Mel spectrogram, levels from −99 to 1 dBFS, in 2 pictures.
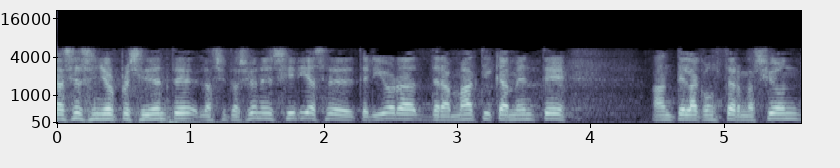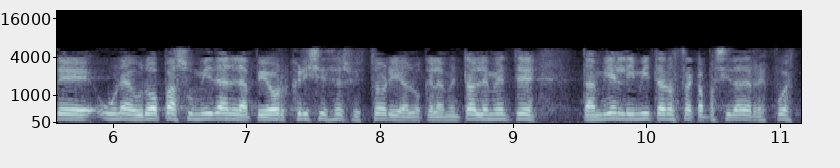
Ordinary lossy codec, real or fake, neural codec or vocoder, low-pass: AAC, 48 kbps; real; none; 5.4 kHz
